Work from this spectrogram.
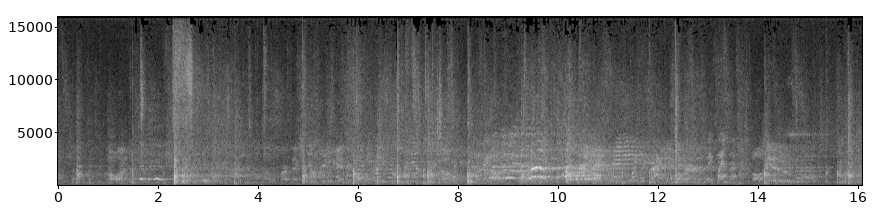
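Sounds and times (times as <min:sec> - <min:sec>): players' voices: 0:00.0 - 0:16.0
rackets striking tennis ball: 0:00.3 - 0:16.0.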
